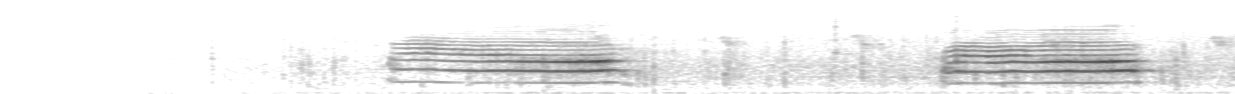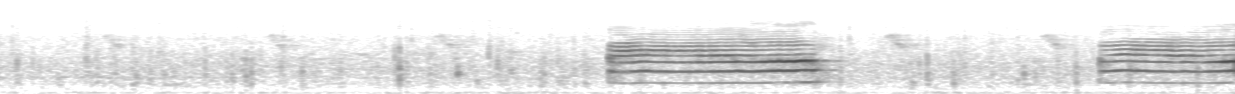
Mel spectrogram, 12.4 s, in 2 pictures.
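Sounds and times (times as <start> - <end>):
domestic tom cat meowing outside: 4.7 - 5.8, 9.2 - 10.4, 11.7 - 12.3.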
